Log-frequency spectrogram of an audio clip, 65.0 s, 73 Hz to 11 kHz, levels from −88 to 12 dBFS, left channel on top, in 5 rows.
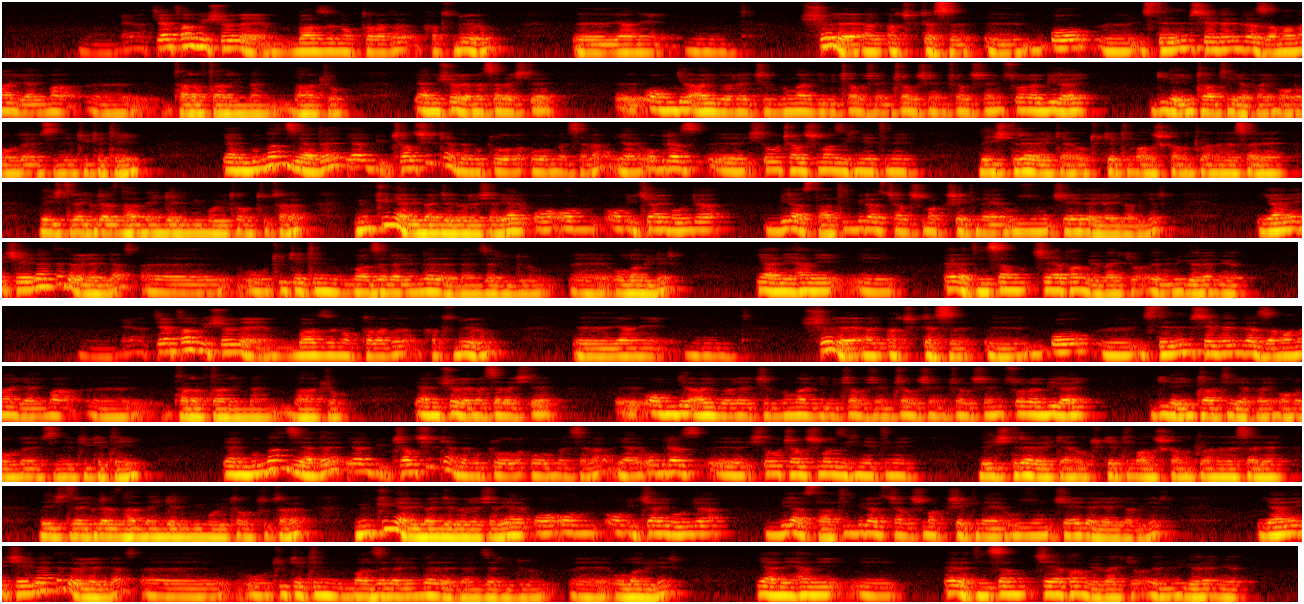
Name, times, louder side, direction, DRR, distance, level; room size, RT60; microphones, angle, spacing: voice 1, 0.7-4.9 5.7-7.3 8.0-16.4 17.1-18.5 19.1-23.8 24.5-27.4 28.2-35.1 35.8-38.7 39.4-42.0 42.5-46.1 46.6-50.6 51.5-58.7 59.5-60.9 61.4-64.3, equal, 80° left, -6 dB, 5.4 m, -27 dB
13.0 x 7.6 x 4.9 m, 0.37 s
head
